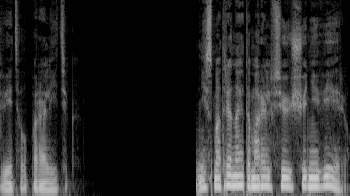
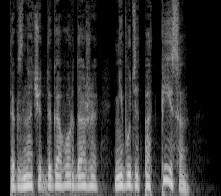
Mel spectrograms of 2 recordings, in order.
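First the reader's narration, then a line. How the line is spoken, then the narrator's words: Exclamation. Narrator (Russian): воскликнул Морель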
